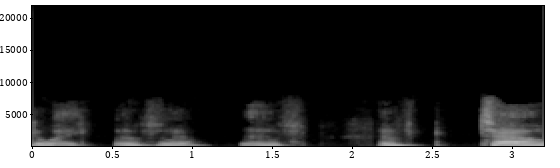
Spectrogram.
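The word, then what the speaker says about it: Tao: of the of of to or da I think is the correct way to say it uh and like how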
